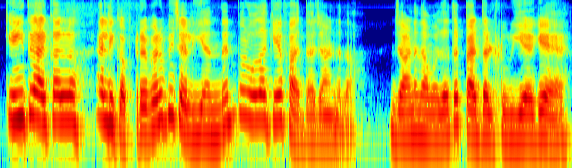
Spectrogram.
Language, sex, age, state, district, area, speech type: Dogri, female, 30-45, Jammu and Kashmir, Jammu, urban, spontaneous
